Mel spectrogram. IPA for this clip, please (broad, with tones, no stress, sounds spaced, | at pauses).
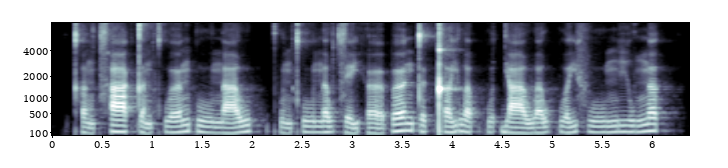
kʰ ɐ˨˩ ŋ t͡sʰ aː˧ k̚ t̪ ɐ˨˩ n kʷʰ œː˨˥ ŋ k uː˨ n̪ aː˨˥ w | kʷʰ ɐ˨˩ n kʰ uː˨ n ɐ˧ w t͡s e˨˩ j h œː˨˩ p œː˥ n t̪ ɵ˨ t̚ kʰ ɐ˨˥ j w ɐ˨˥ p̚ kʷ ɐ˨˥ t̚ j aː˨ w ɐ˨˥ w kʷ ɐ˨˥ j f uː˨˧ ŋ iː˧ w n̪ ɐ˥ k̚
